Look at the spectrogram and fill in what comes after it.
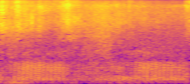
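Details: Cat purring softly: a brief low, rhythmic rumble with no other clear sounds.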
